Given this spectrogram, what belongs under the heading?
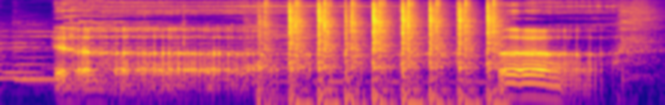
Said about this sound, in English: Oh, my head is pounding. And now it's pounding so loud it sounds like it's coming from the door.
